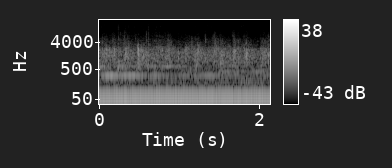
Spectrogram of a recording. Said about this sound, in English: Clap your hands for Jesus if you are here. Clap your hands for Jesus.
